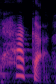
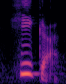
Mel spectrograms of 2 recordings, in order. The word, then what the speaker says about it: HECA: idea is so divisive even the pronunciation of its name is controversial we have long called it hecka but recently that pronunciation has become contentious so for the purposes of this story we'll call it what the developer calls it hea short for hydrogen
